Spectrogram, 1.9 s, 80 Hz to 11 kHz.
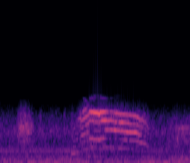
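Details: An 8-week-old Maine Coon kitten, hungry and wanting to be fed, gives a high drawn-out meow that rises and falls; the owner hears it as "yea" and "now".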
